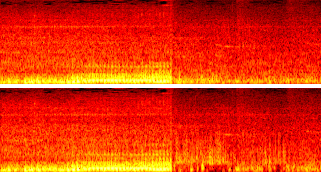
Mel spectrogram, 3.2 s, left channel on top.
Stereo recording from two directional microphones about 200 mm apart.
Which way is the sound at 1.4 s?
35° right (ahead or behind).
